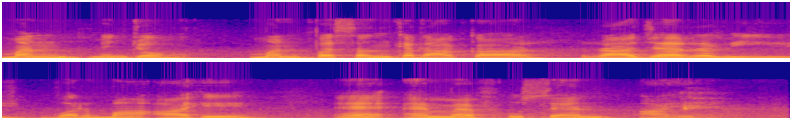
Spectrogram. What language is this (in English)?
Sindhi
